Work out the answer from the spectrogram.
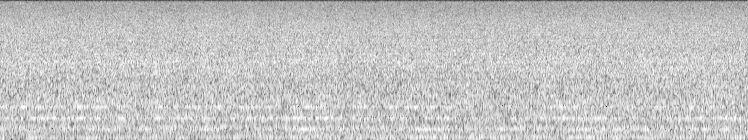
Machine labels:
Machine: fan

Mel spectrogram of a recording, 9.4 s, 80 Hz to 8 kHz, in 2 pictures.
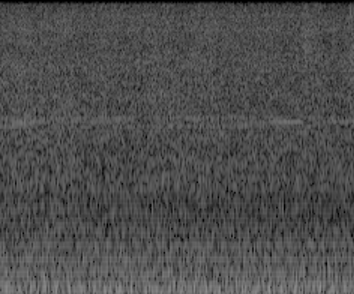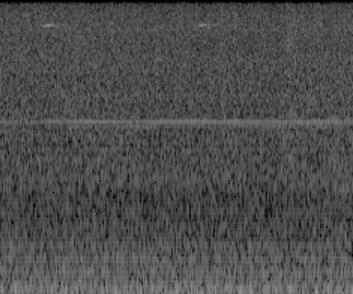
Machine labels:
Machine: pump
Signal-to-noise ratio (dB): -6 dB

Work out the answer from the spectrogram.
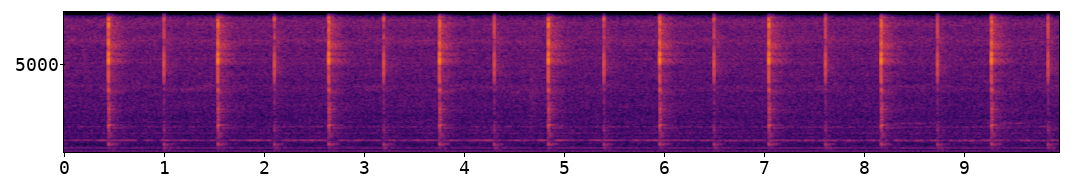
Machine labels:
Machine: valve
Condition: normal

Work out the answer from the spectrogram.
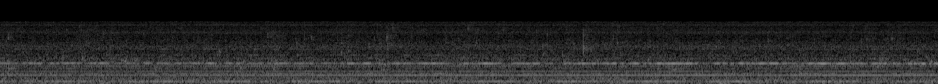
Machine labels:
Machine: pump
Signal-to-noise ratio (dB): -6 dB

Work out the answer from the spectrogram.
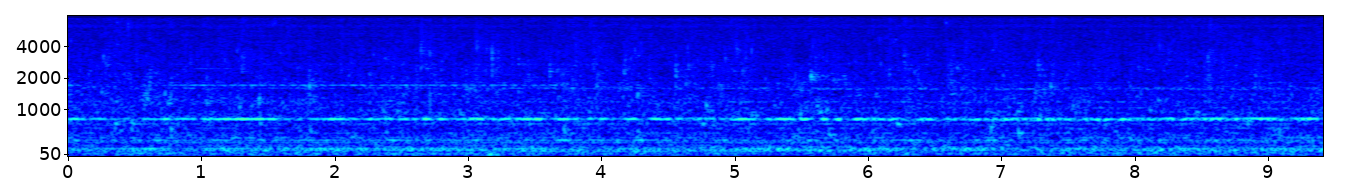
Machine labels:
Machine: pump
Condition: normal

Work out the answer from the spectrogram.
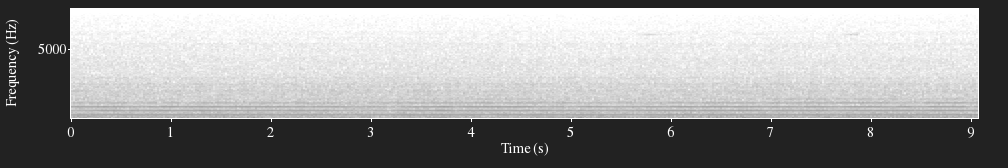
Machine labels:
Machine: fan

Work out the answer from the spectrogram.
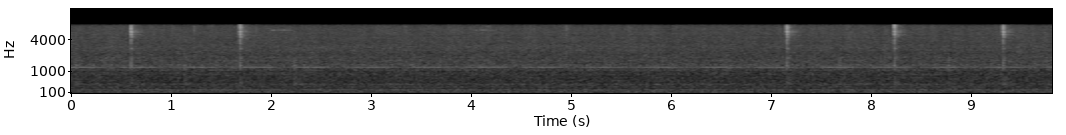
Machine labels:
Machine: valve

